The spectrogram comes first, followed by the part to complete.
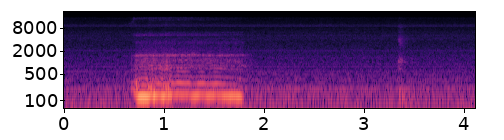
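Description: A woman's voice giving one long, steady hummed 'mmm', closed-mouth and even in pitch, for about a second, starting about a second in. A faint click follows past the three-second mark.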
